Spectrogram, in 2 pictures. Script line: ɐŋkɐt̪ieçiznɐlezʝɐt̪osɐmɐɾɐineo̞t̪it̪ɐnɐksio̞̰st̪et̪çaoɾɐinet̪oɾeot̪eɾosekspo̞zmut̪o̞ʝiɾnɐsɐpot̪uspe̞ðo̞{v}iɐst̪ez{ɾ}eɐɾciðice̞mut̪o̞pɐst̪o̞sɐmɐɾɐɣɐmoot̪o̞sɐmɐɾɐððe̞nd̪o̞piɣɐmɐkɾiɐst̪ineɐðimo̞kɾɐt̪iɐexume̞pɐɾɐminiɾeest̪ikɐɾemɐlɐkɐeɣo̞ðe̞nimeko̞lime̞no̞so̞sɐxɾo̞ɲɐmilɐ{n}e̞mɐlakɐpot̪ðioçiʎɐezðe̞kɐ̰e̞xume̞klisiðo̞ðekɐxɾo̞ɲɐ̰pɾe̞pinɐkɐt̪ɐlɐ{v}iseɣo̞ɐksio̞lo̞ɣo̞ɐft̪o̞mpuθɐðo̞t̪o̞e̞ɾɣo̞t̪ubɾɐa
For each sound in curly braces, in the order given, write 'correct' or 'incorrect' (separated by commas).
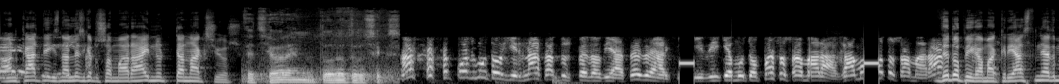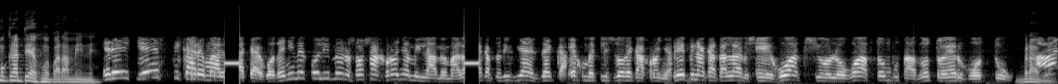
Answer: incorrect, correct, incorrect, correct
